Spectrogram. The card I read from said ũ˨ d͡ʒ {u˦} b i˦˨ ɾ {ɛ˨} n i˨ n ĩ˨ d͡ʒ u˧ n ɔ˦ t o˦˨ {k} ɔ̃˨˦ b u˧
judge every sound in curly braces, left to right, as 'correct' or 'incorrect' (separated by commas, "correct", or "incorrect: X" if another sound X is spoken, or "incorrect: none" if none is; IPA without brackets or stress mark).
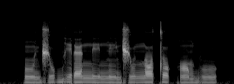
incorrect: u˨˦, incorrect: ɛ˧, correct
